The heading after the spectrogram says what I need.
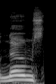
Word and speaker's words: gnome: and uh of course the gnome's name is spelled with a silent G on the front Jose Farah rookie card Cade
